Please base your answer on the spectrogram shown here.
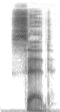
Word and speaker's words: said: So she said she had a great time at the party, and quick pronunciation reminder, said is said. Sounds like read.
